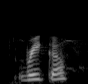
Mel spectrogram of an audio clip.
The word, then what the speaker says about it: Reka: Rika. – So like, can you spell it? – R-E-K-A. – R-E. – R-E. No, R-E-K-A.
